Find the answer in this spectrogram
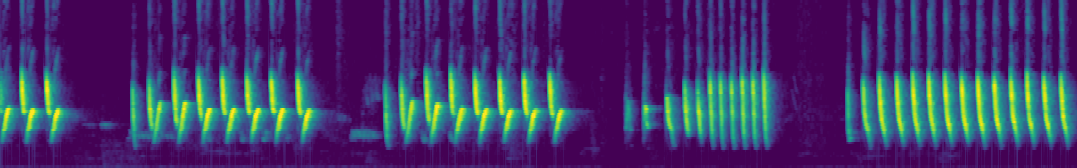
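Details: Several short bursts of high, clipped chirps from a bar-winged prinia, used as tutor song for magpie-robins, ending in faster, evenly spaced rapid notes.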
